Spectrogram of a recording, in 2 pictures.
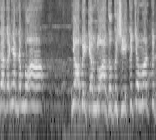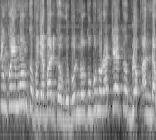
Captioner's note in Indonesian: berteriak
